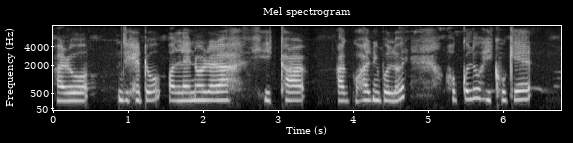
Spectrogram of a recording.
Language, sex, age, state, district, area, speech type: Assamese, female, 18-30, Assam, Lakhimpur, rural, spontaneous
